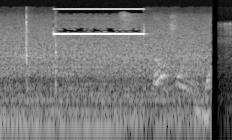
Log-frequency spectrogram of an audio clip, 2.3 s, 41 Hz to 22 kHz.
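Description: A single high electronic beep lasting about a second from a Konquest KBP-2704A upper-arm blood pressure monitor, starting about half a second in, over a low steady hum.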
